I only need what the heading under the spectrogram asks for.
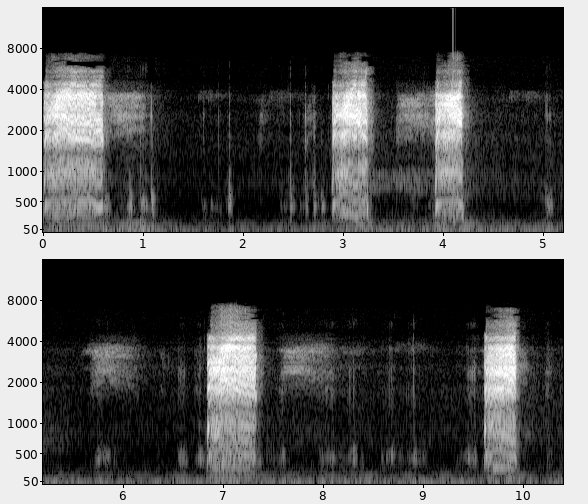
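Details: Barking squirrel, a pet busy teething, gives loud harsh barks about every two to three seconds, irregularly spaced, with soft squeaky notes trailing some of them.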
